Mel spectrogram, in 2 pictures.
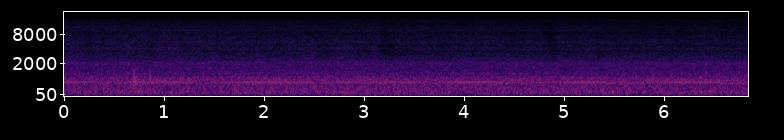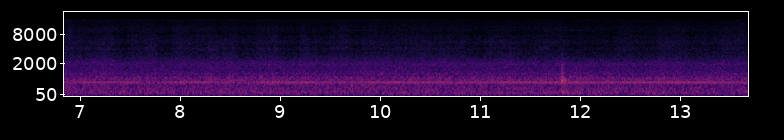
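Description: A train rumbles steadily along the rails with a constant hum.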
